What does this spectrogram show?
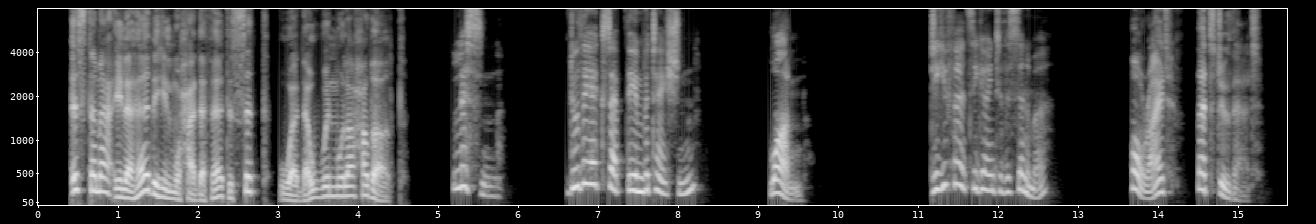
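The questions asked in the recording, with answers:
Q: Do they accept the invitation?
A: Yes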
